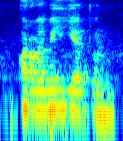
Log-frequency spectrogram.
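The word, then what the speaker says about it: عربيةٌ: Here we have an example of Arabiyatun. Now, in this example, there are two ya, but we have eliminated the repetitive usage and we have used it once only and put shadda on ya.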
